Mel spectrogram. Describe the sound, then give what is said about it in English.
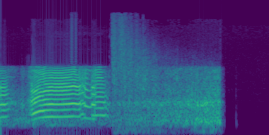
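A rising, whining tone gives way to a loud, rumbling explosion that roars for about a second before cutting off abruptly, with no one speaking. “Okay, I think I heard an explosion, but not quite.”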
